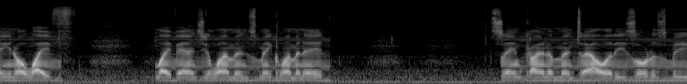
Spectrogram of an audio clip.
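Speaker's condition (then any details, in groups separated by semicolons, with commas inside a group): Laryngeal cancer laryngectomy, electrolarynx; laryngectomy, tracheostomy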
